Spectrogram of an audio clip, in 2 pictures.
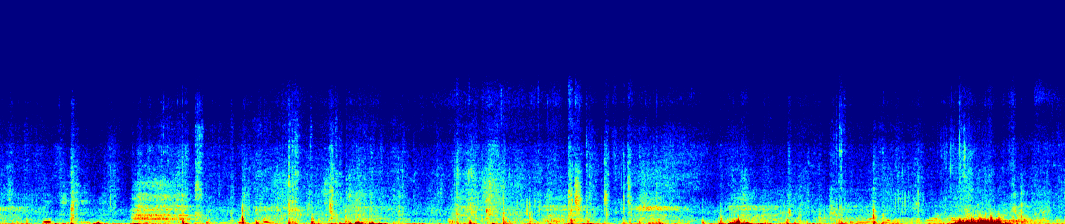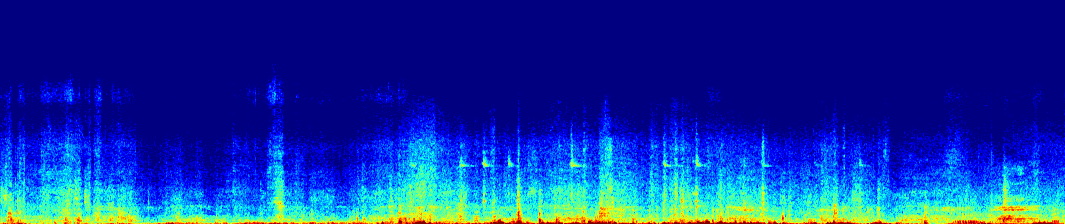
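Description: Footsteps scuff on rock outdoors.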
